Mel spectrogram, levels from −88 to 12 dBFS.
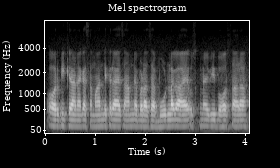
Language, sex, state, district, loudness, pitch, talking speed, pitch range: Hindi, male, Madhya Pradesh, Katni, -16 LUFS, 125 Hz, 265 wpm, 120-125 Hz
